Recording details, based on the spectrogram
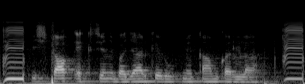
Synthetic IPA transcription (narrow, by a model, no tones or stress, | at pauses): ɪsʈɔːkekst͡ʃẽːɲd͡ʒbad͡ʒaːɾkeɾuːpmẽkaːmkɐɾlaː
